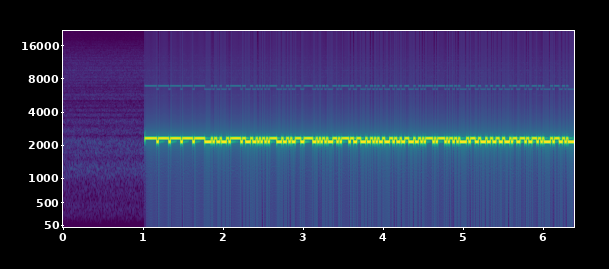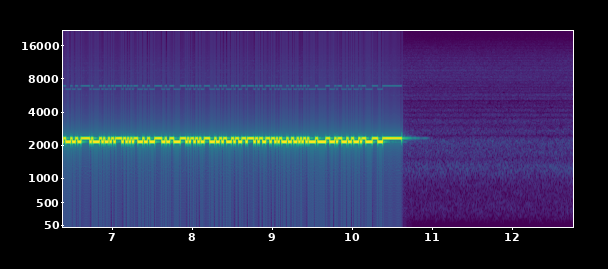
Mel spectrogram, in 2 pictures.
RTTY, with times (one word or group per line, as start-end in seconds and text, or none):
2.2-2.7 ARX
2.8-3.7 BVRZXW
3.9-4.3 SNL
4.5-5.2 XXFEU
5.4-6.4 IHCCEUE
6.6-7.3 VEDKY
7.5-8.2 MLOFB
8.4-9.1 AWKWJ
9.3-9.9 RETH
10.0-10.5 HOM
